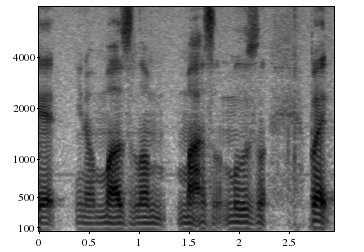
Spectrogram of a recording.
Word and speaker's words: Muslim: many different ways people say it you know Muslim Muslim Muslim but it's pronounced Muslim and you know it the mispronunciation the misspelling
